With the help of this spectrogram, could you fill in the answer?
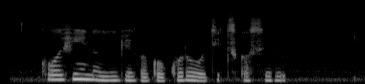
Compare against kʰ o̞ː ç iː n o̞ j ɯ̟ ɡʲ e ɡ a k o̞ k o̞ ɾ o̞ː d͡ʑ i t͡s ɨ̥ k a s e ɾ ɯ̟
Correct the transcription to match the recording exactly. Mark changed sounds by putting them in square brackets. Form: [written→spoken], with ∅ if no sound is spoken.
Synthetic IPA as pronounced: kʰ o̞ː ç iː n o̞ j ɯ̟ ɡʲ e ɡ a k o̞ k o̞ ɾ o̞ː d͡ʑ i t͡s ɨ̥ k a s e ɾ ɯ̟

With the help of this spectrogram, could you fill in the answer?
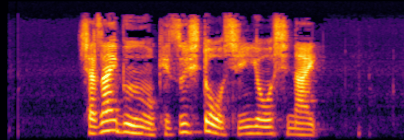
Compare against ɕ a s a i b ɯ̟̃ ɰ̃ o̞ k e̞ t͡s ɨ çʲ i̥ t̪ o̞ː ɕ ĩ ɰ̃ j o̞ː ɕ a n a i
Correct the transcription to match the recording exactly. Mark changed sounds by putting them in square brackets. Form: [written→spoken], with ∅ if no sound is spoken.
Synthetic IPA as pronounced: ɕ a [s→z] a i b ɯ̟̃ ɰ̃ o̞ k e̞ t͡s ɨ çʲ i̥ t̪ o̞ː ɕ ĩ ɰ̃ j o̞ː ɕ [a→i] n a i

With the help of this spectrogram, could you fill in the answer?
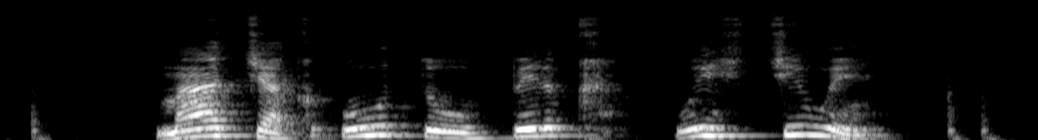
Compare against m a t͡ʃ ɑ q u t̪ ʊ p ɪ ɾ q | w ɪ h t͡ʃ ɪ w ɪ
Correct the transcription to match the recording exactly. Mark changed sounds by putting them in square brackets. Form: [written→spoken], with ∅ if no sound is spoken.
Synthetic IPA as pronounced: m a t͡ʃ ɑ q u t̪ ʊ p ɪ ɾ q | w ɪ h t͡ʃ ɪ w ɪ

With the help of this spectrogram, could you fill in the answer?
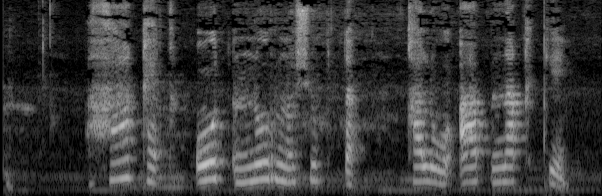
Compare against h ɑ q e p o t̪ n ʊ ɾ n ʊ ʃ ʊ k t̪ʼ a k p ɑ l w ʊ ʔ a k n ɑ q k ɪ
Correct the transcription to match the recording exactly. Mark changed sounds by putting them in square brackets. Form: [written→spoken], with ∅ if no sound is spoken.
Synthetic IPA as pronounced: h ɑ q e [p→q] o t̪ n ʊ ɾ n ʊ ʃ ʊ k [t̪ʼ→t̪] a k [p→q] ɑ l w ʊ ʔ a [k→p] n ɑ q k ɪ

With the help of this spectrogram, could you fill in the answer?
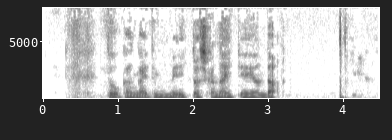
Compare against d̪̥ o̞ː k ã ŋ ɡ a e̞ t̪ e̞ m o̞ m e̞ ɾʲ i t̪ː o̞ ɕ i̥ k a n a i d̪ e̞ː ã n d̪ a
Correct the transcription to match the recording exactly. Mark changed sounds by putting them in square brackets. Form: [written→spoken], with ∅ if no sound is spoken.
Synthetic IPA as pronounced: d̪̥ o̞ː k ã ŋ ɡ a e̞ t̪ e̞ m o̞ m e̞ ɾʲ i t̪ː o̞ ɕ i̥ k a n a i [d̪→t̪] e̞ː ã n d̪ a

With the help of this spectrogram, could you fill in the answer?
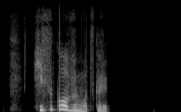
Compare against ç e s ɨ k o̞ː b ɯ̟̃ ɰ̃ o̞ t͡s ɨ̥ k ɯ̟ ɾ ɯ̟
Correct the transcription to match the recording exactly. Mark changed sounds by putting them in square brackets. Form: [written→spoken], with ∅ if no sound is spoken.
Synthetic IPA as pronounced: ç [e→i] s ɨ k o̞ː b ɯ̟̃ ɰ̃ o̞ t͡s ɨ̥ k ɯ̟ ɾ ɯ̟

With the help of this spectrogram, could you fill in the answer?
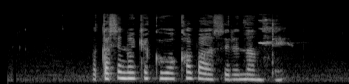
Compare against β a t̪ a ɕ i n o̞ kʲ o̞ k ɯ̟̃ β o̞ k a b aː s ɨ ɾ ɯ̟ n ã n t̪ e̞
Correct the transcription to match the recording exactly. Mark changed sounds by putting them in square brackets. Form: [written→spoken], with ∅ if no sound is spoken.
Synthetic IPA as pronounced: β a t̪ a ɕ i n o̞ kʲ o̞ k [ɯ̟̃→ɯ̟] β o̞ k a b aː s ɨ ɾ ɯ̟ n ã n t̪ e̞

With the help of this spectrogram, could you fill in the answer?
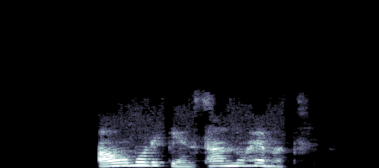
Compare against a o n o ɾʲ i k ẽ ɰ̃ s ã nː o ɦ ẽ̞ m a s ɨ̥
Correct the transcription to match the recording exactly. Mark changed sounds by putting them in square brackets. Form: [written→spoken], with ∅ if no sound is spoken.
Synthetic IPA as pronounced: a o [n→m] o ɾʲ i k ẽ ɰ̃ s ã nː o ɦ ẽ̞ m a [s→t͡s] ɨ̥

